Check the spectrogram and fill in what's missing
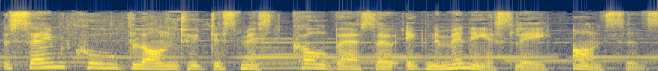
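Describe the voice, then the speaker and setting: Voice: mid-range voice, lively intonation, unhurried, over music. A narrator reading scripted storytelling passages for a radio drama.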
